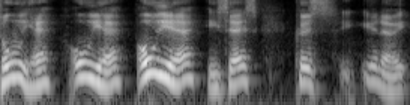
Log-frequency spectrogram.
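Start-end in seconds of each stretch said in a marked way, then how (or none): 0.0-1.3 mock Trump. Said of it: "And he goes".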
